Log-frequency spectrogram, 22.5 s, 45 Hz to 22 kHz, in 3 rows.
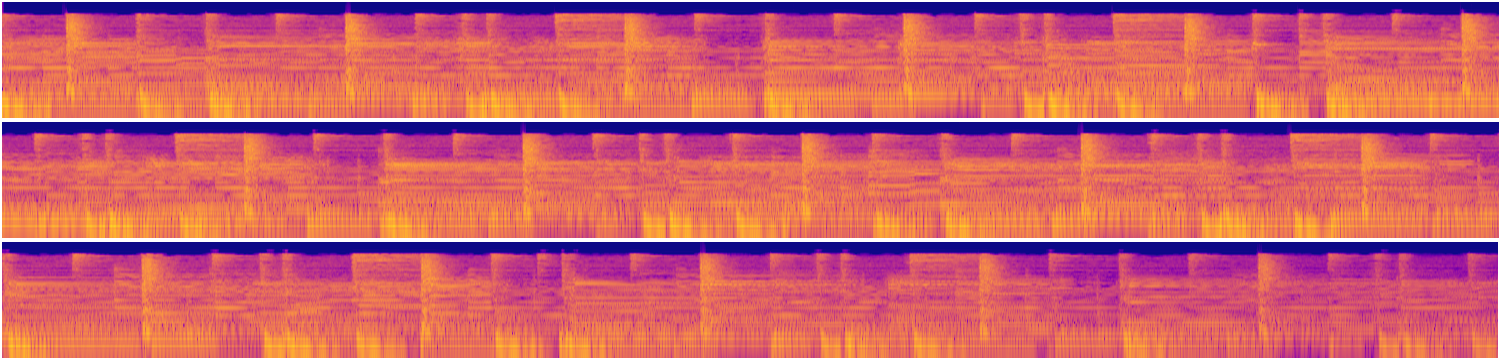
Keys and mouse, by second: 7.2 F12.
